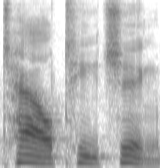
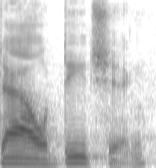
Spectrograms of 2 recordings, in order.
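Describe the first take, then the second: First: The middle word starts with a t sound. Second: The middle word starts with a d sound. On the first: The speaker calls it wrong. "It looks like Tao Te Ching" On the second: The speaker calls it right. "but it's pronounced Tao De Ching"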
